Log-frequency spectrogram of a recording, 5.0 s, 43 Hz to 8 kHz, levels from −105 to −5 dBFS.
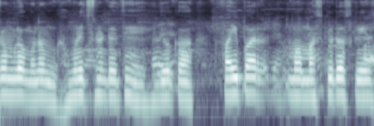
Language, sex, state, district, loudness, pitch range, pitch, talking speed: Telugu, male, Andhra Pradesh, Sri Satya Sai, -17 LUFS, 135-155 Hz, 150 Hz, 110 wpm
